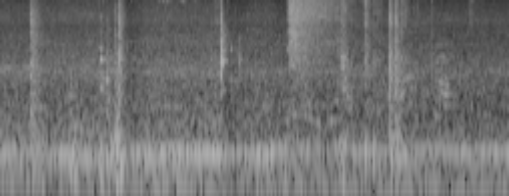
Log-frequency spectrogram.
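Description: Metal tools clank and knock against a door.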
